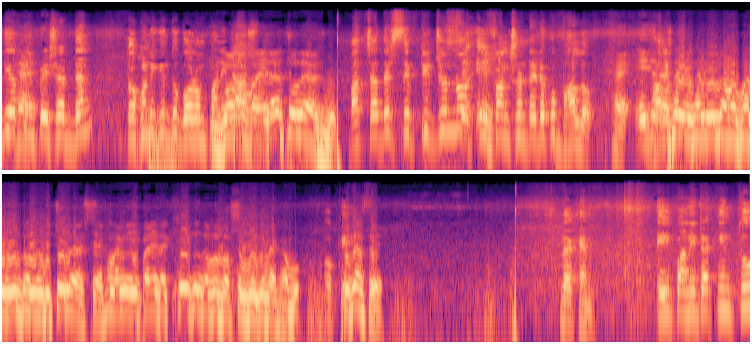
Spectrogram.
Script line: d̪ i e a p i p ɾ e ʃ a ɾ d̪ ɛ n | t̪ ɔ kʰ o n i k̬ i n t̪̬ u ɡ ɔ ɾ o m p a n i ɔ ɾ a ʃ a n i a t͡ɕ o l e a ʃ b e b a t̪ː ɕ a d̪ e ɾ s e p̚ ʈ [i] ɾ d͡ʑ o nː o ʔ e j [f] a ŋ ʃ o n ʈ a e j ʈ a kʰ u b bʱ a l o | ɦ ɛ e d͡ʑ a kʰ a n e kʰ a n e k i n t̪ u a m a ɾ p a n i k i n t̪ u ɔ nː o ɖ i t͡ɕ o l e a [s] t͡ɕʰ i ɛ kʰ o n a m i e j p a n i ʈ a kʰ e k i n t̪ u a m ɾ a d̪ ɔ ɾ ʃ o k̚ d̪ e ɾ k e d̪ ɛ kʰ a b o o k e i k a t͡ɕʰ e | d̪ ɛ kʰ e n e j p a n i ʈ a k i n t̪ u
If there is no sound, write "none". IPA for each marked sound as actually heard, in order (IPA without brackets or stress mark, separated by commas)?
i, f, ʃ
